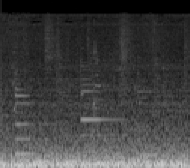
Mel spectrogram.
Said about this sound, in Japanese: 今日は珍しく車内からの放送をしています。今ね、車を運転しているんですよ。ただしっかりあの両手でね、ハンドルは握っておりますので、ご安心ください。ちょっとね、あのエンジン音とか、周りの車の音とかで、話が聞こえづらいっていうこともあるかもしれません。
